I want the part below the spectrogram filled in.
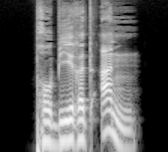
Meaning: second-person plural subjunctive I of anprobieren
- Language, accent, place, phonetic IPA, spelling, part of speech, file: German, Germany, Berlin, [pʁoˌbiːʁət ˈan], probieret an, verb, De-probieret an.ogg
